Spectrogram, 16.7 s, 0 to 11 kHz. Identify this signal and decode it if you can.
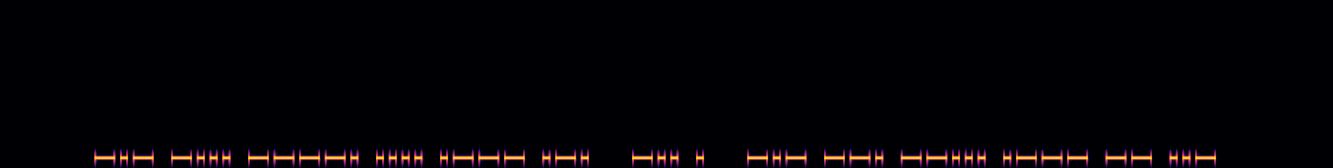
Morse code, heard as a keyed tone, about 15 wpm, 700 Hz. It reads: KB9HJR DE KG7JMU
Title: USA Callsign DE Callsign - 6 Characters - 15wpm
